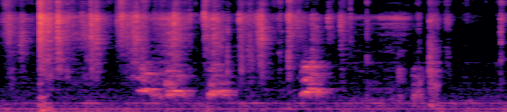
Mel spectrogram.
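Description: A dog whimpering in several short, pitched whines, a cluster about a second and a half in and another about three seconds in. Small clicks and rustles of craft materials being handled sound around them.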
